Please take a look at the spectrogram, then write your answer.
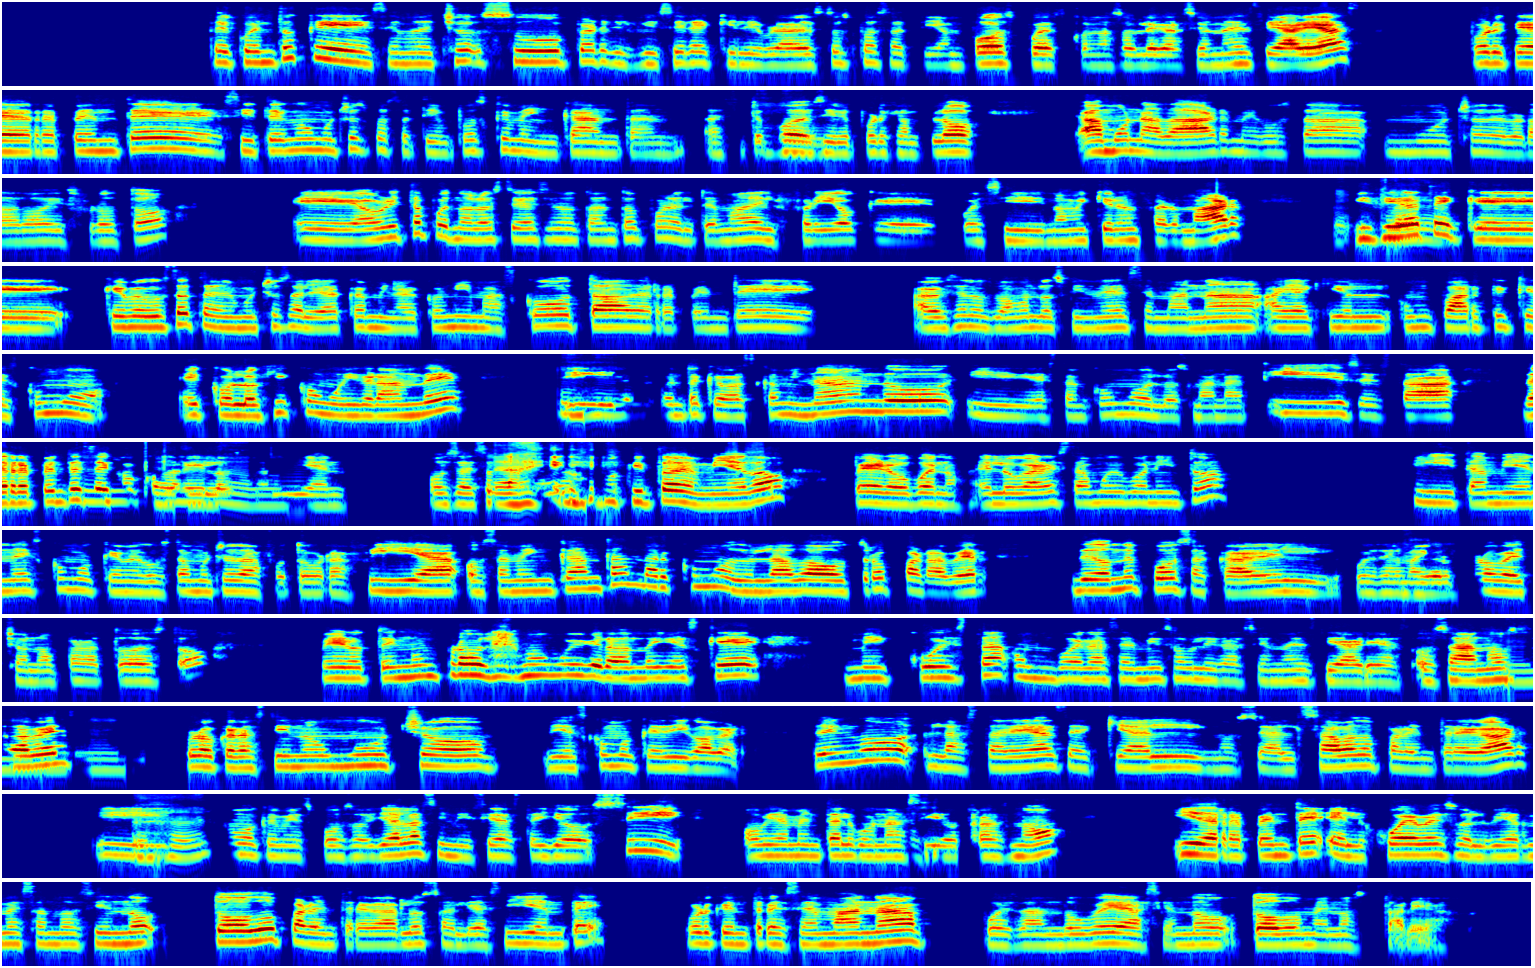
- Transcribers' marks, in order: chuckle; other background noise; chuckle; unintelligible speech
- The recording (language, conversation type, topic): Spanish, advice, ¿Cómo puedo equilibrar mis pasatiempos con mis obligaciones diarias sin sentirme culpable?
